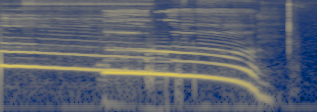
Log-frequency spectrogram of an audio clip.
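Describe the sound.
Voices imitate a wolf howl: one long, loud howl slowly sliding down in pitch, a second voice joining partway through, then cutting off abruptly near the end.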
